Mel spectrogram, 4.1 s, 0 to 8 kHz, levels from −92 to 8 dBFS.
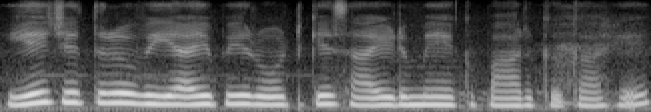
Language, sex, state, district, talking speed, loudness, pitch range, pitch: Hindi, female, Madhya Pradesh, Bhopal, 160 wpm, -13 LUFS, 205-230 Hz, 215 Hz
